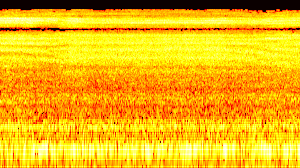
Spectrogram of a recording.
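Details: Spider vein laser treatment with a Fotona Nd:YAG laser; steady loud whooshing roar with a low hum from the laser and cooling unit running.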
